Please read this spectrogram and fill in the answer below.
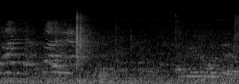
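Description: Children's high-pitched voices chattering and calling, strongest in the first second and again near the end, over steady low background noise.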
